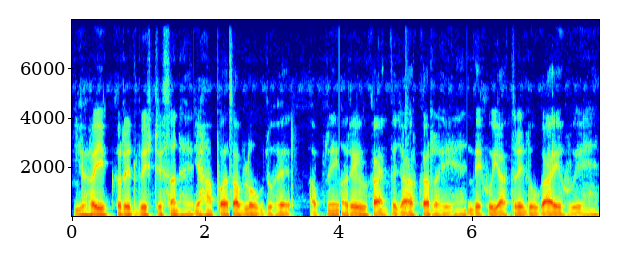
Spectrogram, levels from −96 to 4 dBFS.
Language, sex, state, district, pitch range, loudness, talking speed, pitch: Hindi, male, Uttar Pradesh, Jyotiba Phule Nagar, 80-85 Hz, -19 LUFS, 175 wpm, 80 Hz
